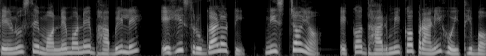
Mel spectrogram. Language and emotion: Odia, neutral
